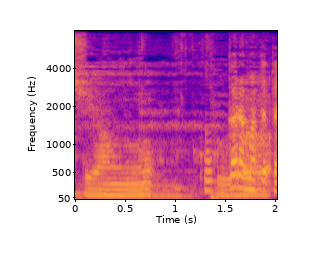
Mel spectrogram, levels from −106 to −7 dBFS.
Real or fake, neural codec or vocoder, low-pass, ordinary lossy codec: fake; codec, 16 kHz, 16 kbps, FreqCodec, smaller model; none; none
